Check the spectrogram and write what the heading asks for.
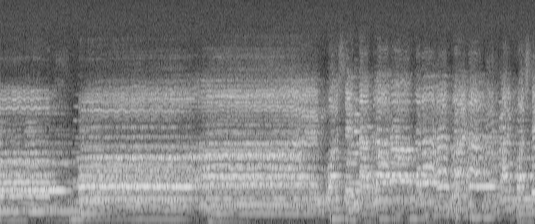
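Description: A man singing a Salvation Army hymn in long held notes, with a choir singing behind him. The singing breaks off briefly just over a second in and again about six and a half seconds in.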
